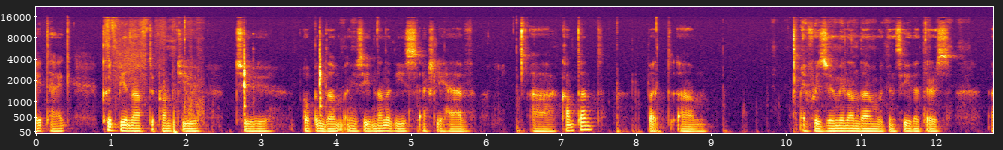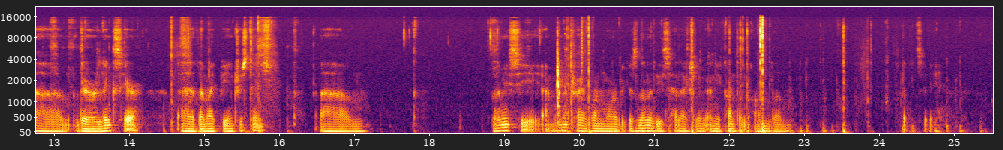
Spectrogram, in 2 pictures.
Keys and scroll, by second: 15.5 super+[, 20.4 shift+Down, 21.7 Left, 22.5 shift+Down, 24.3 Down, 25.0 Up.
